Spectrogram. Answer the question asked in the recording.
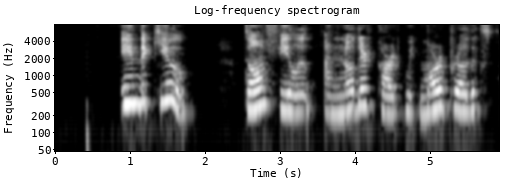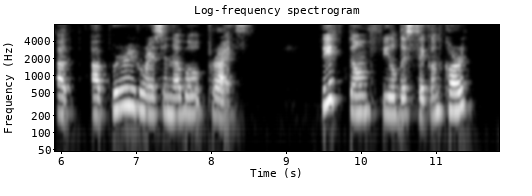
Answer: Yes, Tom filled another cart, a second cart.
